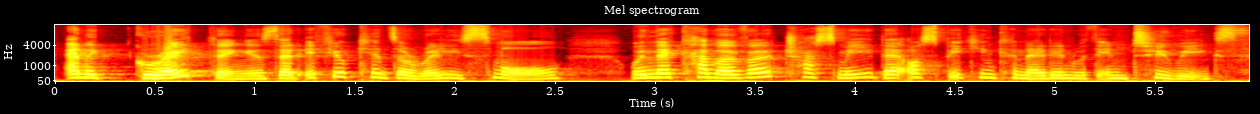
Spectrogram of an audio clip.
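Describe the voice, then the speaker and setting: A woman's voice: mid-range voice, a little fast, warm tone. A woman hosting an interview, an upbeat yoga teacher who talks in an encouraging, reassuring way. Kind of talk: conversational interview.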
